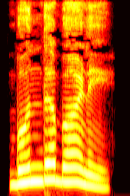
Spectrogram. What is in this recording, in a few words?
"ಬೊಂದಬಾಳೆ", Kannada; bonda bāḷe; noun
